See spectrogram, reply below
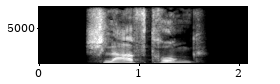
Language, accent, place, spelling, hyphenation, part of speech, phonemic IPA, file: German, Germany, Berlin, Schlaftrunk, Schlaf‧trunk, noun, /ˈʃlaːfˌtʁʊŋk/, De-Schlaftrunk.ogg
- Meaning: sleeping draught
